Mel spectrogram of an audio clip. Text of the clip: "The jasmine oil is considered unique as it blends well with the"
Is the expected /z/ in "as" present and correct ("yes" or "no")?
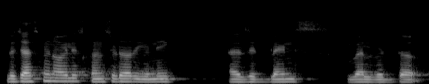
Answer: yes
